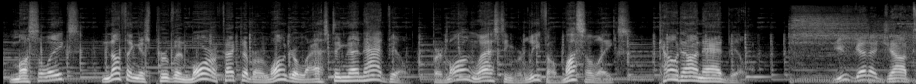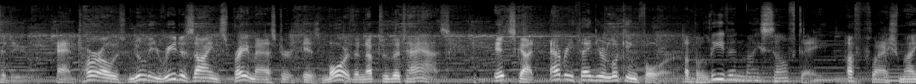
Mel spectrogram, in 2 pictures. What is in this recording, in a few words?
Commercial, Male Voice Over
